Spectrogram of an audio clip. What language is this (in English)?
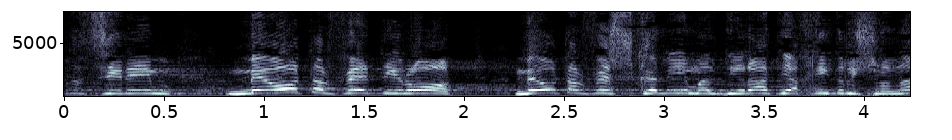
Hebrew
